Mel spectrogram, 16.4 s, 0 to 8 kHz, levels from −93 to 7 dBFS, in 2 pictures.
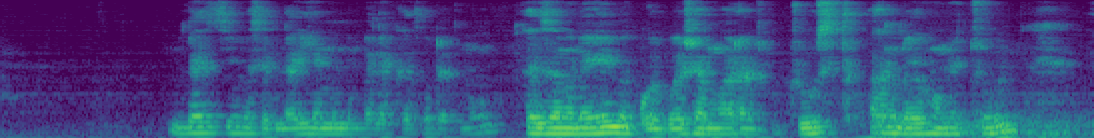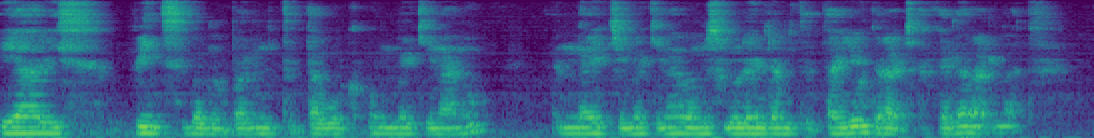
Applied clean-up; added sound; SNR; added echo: neural separator model SepFormer DNS4.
